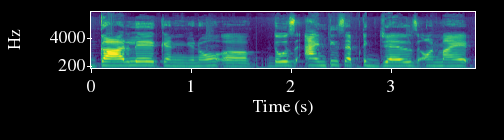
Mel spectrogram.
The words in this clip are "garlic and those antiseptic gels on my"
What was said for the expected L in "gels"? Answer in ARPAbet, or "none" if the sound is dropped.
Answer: L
